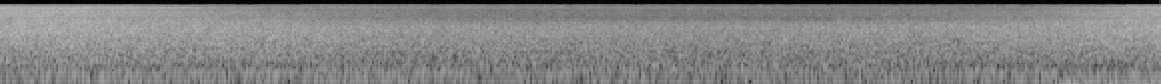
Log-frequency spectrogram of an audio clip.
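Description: Water rushing steadily over a small dam's outflow into a rocky creek, a continuous even hiss with a brief low rumble near the end.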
